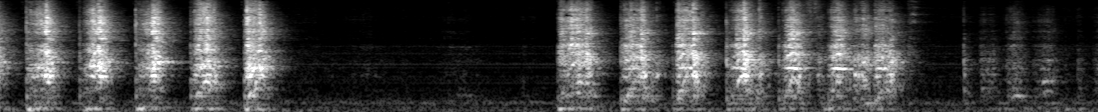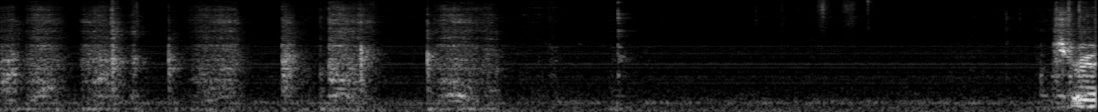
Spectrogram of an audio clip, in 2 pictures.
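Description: Burrs are filed off the side of a workpiece in quick rhythmic rasping strokes, a burst of about six, a pause, then another longer run, followed by softer scraping and handling noises.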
